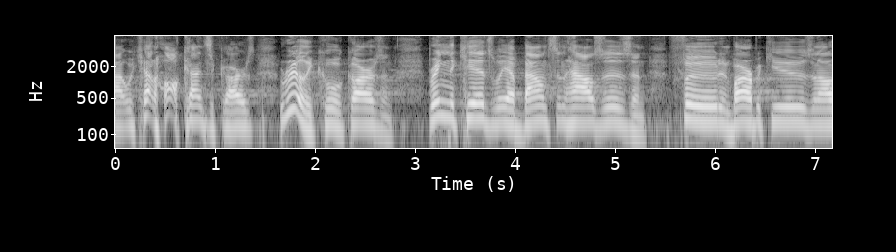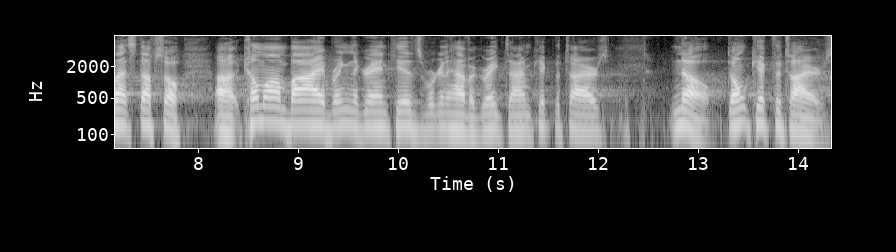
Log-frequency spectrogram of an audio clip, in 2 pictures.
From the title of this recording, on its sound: at Timberline Church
